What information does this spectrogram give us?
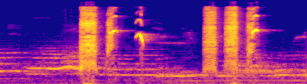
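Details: Singing ashy drongo, recorded as a lure to prompt another ashy drongo to sing: two short groups of raspy, noisy notes, each mixed with a brief bright whistle, against a low continuous tonal hum.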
